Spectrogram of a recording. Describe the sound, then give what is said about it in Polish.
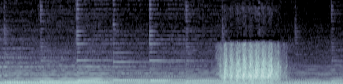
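A horse, tied to an old birch tree at a crossroads and shifting its hooves, whinnies: a long wavering neigh that swells into a loud, breathy, fluttering snort near the end before cutting off. No voices are heard. “Koń pozostawiony na rozstajach, uwiązany do starej brzozy, przebiera kopytami, jakby deptał ogień.”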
